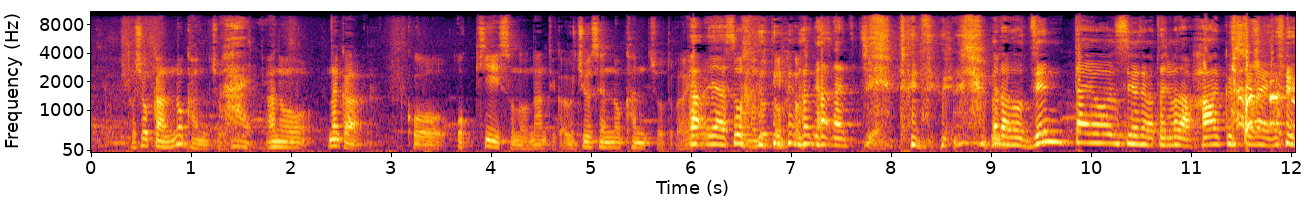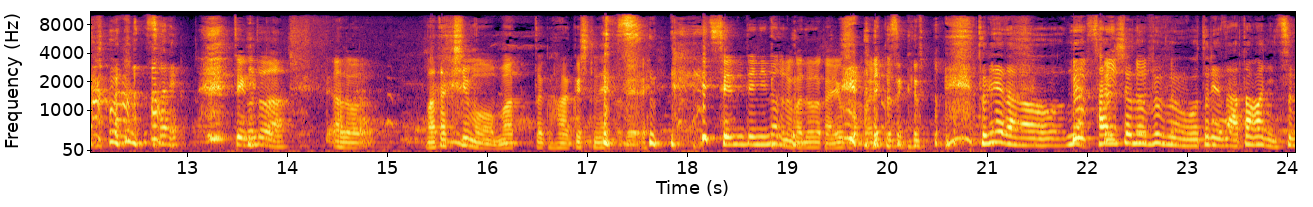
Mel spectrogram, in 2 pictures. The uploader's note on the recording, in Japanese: 第32回公演「ミスター・ムーンライト」の客演の方々との飲み会時に収録させていただきました録音です。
